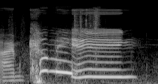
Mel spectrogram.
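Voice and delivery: voice cracking on drawn-out coming. Running over to a teammate during a fight, voice cracking. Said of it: "my voice crack".

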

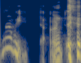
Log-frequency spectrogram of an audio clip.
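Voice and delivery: imitated scoffing. Retelling how one composer answered another: imitating someone scoffing. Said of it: "Carter's scoffing at him".

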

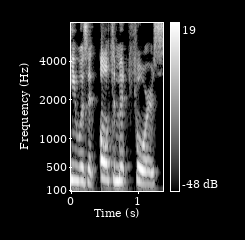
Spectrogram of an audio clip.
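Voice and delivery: ordinary delivery

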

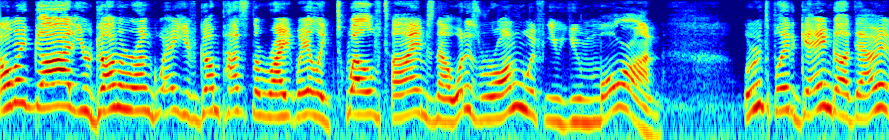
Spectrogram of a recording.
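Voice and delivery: furious, angry, high-pitched screaming. Imagining viewers yelling about going the wrong way: imitating viewers screaming at him. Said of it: "I can just hear the viewers screaming at me".

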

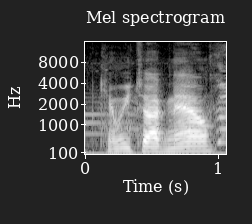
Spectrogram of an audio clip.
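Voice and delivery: pleading tone rising at end. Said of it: "repeatedly asking a character to talk".

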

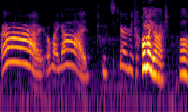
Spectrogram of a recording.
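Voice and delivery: very slow, high, fake fright with stretched "ah". Acting out being scared by something popping out: mock startled scream. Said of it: "something just pops out of nowhere scaring me".

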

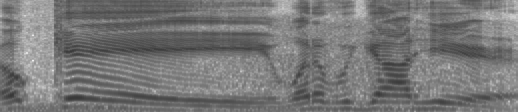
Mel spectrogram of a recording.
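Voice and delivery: touch of New York accent. Playing Sleeping Dogs for a YouTube channel, answering a dispatch call, slight New York accent. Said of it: "You sounded kind of New Yorkian".

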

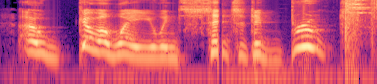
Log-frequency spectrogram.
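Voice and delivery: loud, high, dismissive bawling. The big-haired brat in the chair answers Spike as he offers tea, bawled. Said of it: "bawled the big-haired brat".

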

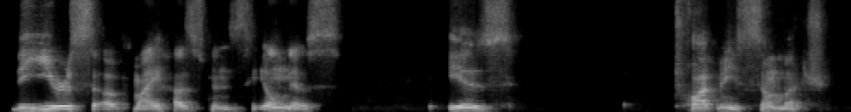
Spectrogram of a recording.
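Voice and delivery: tearful, close to breaking into tears. A speaker who has just said they are going to cry goes on: tearful. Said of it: "And now I'm going to cry".

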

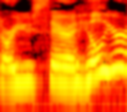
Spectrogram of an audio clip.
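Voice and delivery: put-on non-native, broken English with a Persian accent. Softball coach retelling a phone caller's words, in broken english with a persian accent. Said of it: "broken English with a Persian accent".

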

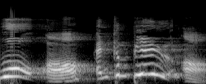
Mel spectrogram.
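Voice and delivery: high, slow, loud posh British drawl, "water", "computer" stretched. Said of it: "Or you can say".

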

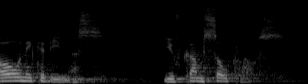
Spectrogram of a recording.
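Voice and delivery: hushed near-whisper under the breath, to himself. Retelling a story scene, a man speaking to himself, almost a whisper. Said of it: "almost in a whisper to himself".

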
